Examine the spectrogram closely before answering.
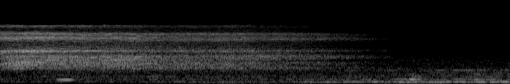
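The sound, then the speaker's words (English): A long, breathy open-mouth exhale taken during a guided breathing exercise: a steady airy rush that slowly fades over about four seconds, then near silence. “Just take a deep breath in. Open mouth, exhale.”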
